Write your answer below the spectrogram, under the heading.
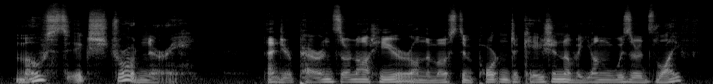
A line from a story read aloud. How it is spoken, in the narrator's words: his voice lowered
